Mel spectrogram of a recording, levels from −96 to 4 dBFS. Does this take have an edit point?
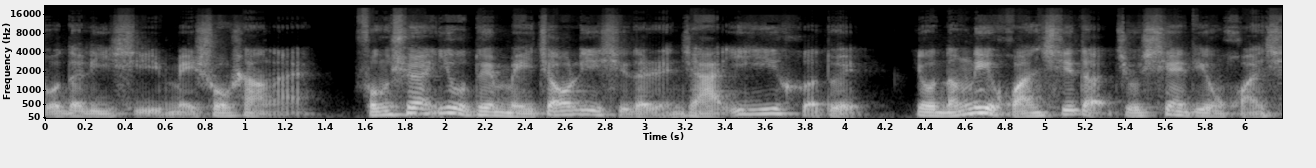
yes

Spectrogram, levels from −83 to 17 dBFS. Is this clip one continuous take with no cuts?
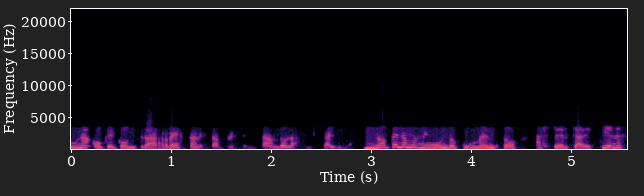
no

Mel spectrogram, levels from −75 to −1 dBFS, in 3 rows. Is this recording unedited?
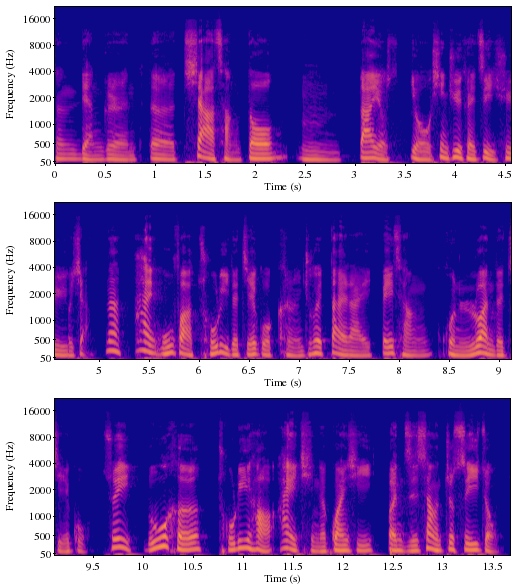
no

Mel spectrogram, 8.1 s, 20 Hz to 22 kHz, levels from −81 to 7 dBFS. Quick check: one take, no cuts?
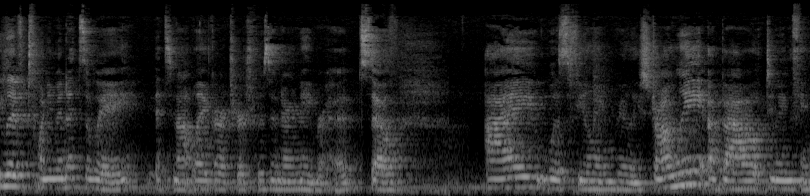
yes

